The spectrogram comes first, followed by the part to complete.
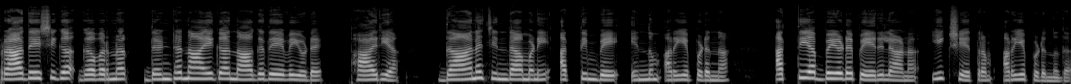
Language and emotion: Malayalam, neutral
